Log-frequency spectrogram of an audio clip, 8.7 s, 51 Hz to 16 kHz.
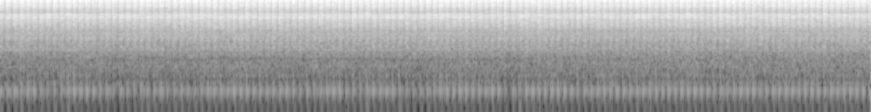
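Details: About 66-year-old 1960s English Suffolk single-cylinder engine after carb clean and new plug wire: even steady beat near four firings a second, no misses or knocks; runs healthy, though a rattle is noted in the starting mechanism.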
